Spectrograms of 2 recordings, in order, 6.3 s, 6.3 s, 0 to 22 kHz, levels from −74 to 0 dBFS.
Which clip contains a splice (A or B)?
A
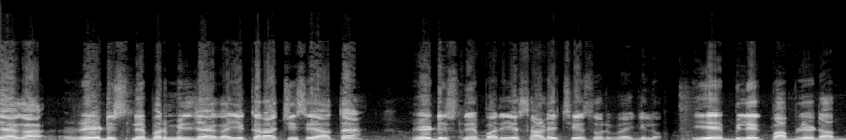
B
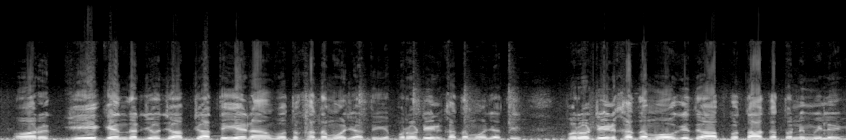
A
